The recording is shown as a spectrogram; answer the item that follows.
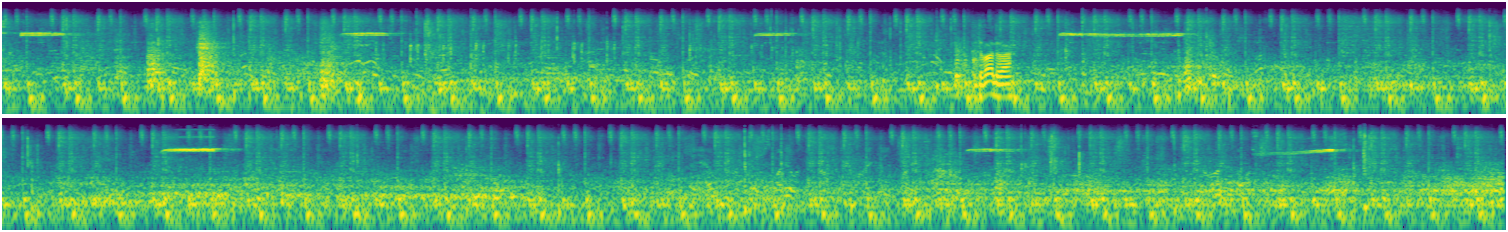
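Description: Background music runs throughout. A referee's whistle gives several short, high blasts, one of them longer at about ten seconds. A voice calls the score ("two-all") about ten seconds in.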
